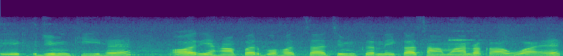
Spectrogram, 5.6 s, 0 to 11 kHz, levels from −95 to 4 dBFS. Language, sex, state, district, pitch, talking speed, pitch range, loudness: Hindi, female, Bihar, Saharsa, 225 Hz, 170 wpm, 215-235 Hz, -17 LUFS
